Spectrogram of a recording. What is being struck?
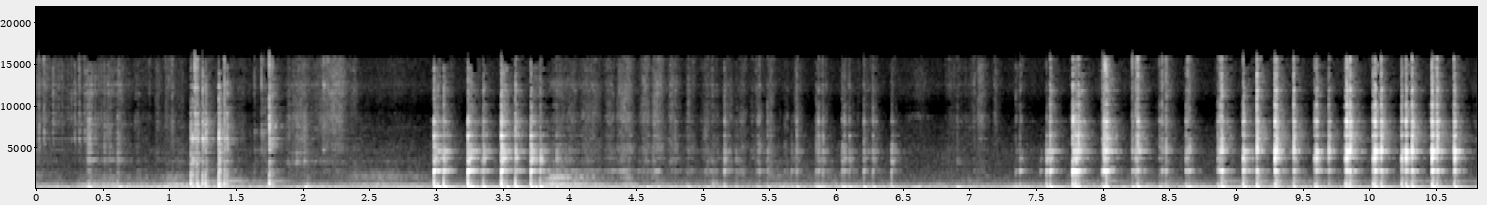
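Glazed ceramic vase.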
